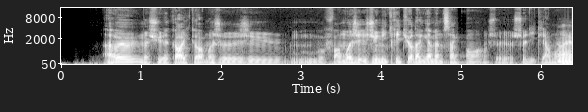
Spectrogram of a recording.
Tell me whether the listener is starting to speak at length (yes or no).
yes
